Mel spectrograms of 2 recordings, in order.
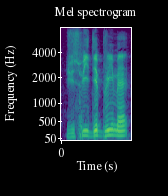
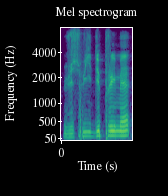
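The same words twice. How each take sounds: The two takes are said the same way.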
